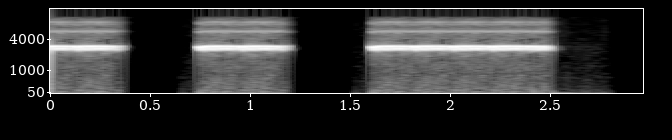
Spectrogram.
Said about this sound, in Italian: Corse via, soffiando nel fischietto.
